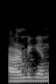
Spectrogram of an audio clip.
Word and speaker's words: ptarmigan: Here we have three different type of grouse, ptarmigan they're called. And of course, ptarmigan are spelled with the letter P first.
